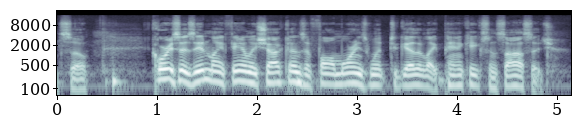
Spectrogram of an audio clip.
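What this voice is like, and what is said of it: Voice strained by a cold. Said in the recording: “forgive my voice; I'm struggling a little bit today with a cold”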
